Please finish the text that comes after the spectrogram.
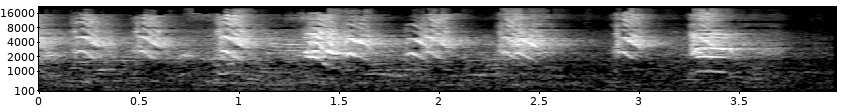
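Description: Parrots squawking at a zoo, a run of about eight loud, harsh squawks in a steady rhythm, each short and rasping, close by and clear with no talk over them.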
